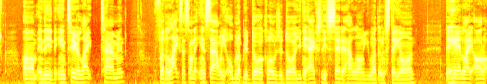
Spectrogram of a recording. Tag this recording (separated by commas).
Speech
